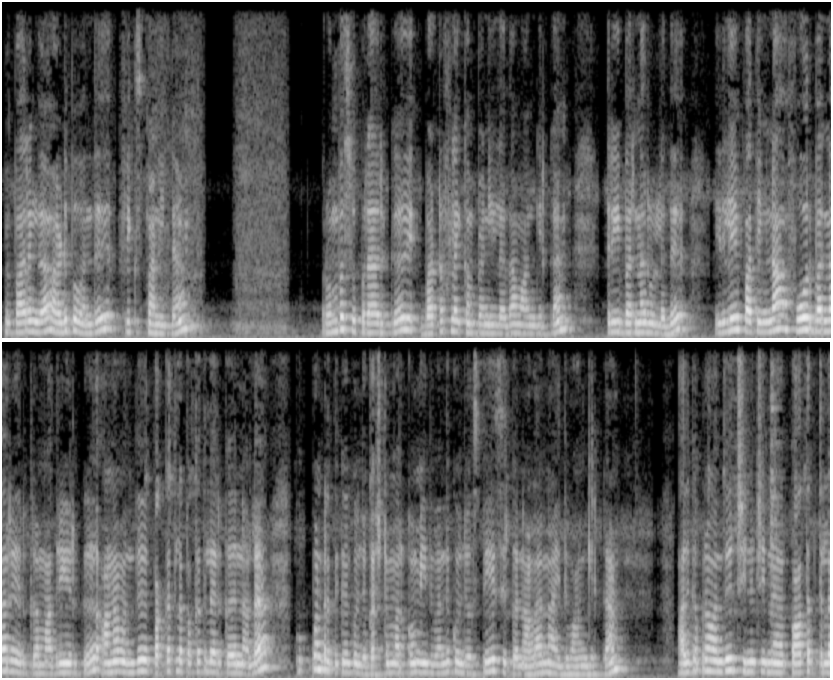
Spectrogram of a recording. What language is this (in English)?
Romanian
